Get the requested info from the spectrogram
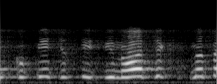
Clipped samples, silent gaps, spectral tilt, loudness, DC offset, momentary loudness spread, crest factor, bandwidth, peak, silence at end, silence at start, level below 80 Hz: under 0.1%; none; -6.5 dB/octave; -19 LUFS; under 0.1%; 14 LU; 16 dB; 5.8 kHz; -2 dBFS; 0 s; 0 s; -64 dBFS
